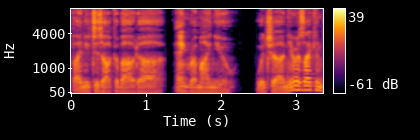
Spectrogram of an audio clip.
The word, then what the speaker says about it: Angra Mainyu: Now, before I wrap up, I need to talk about Angra Mainyu, which, near as I can tell, is actually pronounced like that. Hard A.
